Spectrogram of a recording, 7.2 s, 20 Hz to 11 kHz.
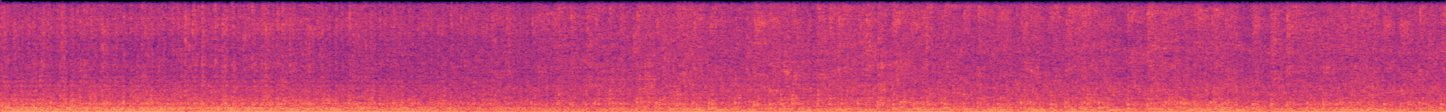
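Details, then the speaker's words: Chevrolet Performance 454 big-block V8, fresh build on a run-in stand, first run: deep, steady, even burble with no knocks or ticks; temperature hung around 190, oil pressure really good, idle and revs where the builder wants them; normal idle. "motor started up runs good got up here and hung around 190 uh uh oil pressure seemed to be really good idling and revved up seem to be kind of where I'd like it"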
